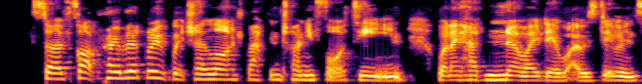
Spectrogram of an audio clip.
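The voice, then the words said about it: Scouse accent. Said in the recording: “you've got a Scouse accent”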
